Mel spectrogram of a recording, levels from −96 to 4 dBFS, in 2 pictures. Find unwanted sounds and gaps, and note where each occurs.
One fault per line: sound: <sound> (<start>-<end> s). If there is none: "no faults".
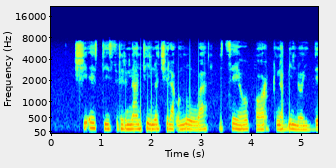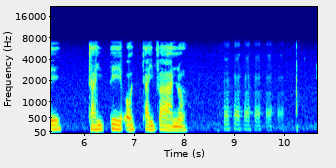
sound: laugh (8.6-10.0 s)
